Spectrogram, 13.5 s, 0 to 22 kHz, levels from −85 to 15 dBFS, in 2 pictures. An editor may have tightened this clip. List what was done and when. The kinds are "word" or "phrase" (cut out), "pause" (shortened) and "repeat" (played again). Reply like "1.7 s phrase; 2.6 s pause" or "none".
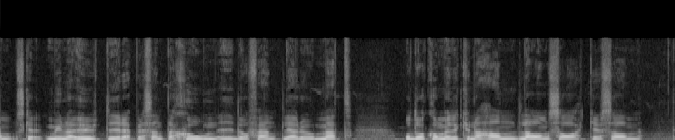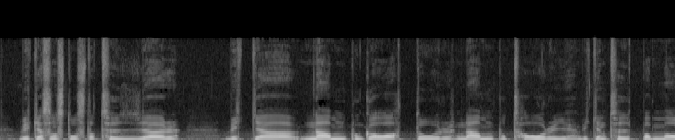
none

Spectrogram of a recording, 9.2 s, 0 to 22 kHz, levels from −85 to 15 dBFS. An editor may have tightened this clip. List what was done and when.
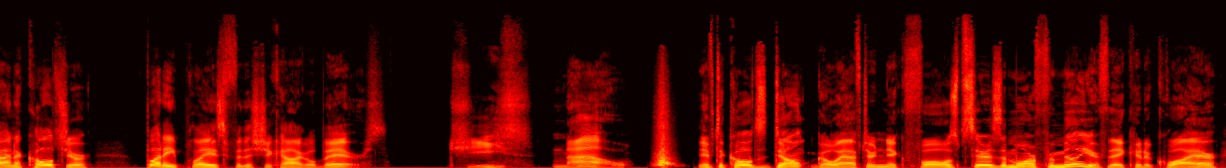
4.1 s word; 7.2 s word; 8.3 s word

